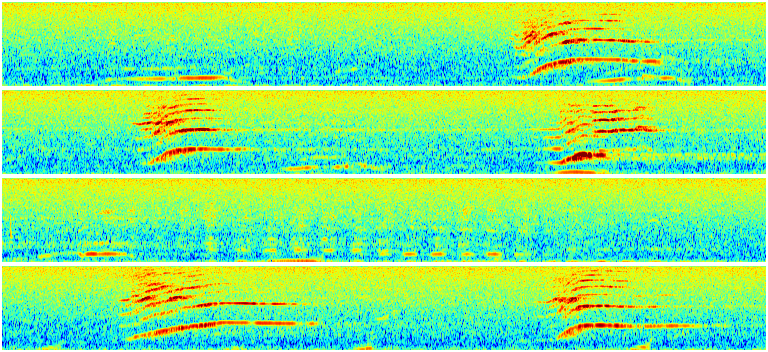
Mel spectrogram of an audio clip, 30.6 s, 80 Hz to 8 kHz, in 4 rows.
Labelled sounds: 5.2	6.5	humpback whale, 0.80 to 5.2 kHz
8.9	9.9	humpback whale, 0.80 to 5.9 kHz
12.9	14.2	humpback whale, 0.80 to 4.6 kHz
24.1	25.9	humpback whale, 0.80 to 6.7 kHz
28.2	29.5	humpback whale, 0.80 to 6.7 kHz

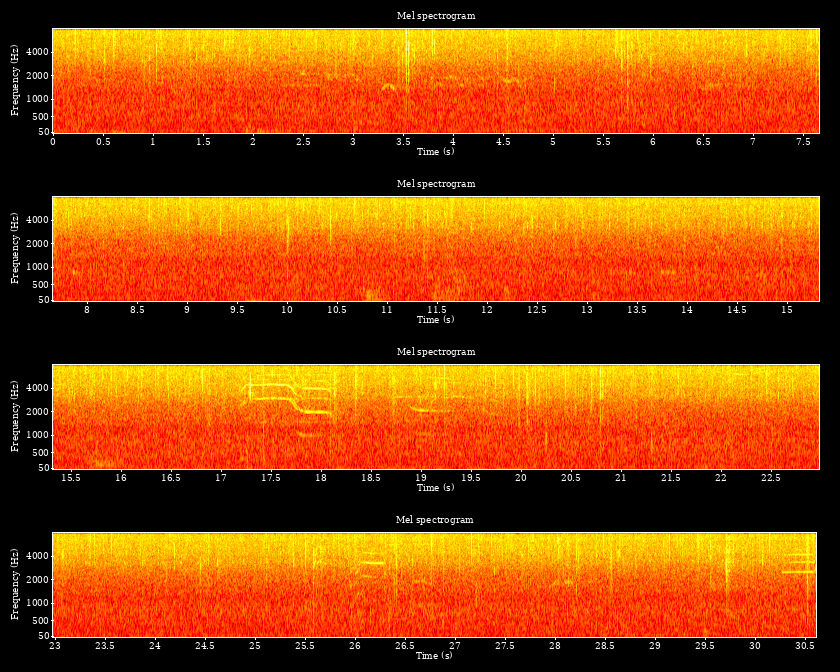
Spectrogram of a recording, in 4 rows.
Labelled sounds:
17.2	18.2	killer whale, northern resident, G clan, 1.7 to 6.0 kHz
18.9	19.6	killer whale, northern resident, G clan, 2.0 to 3.2 kHz
26.1	26.3	killer whale, northern resident, G clan, 3.1 to 3.4 kHz
30.3	30.6	killer whale, northern resident, G clan, 2.4 to 4.2 kHz

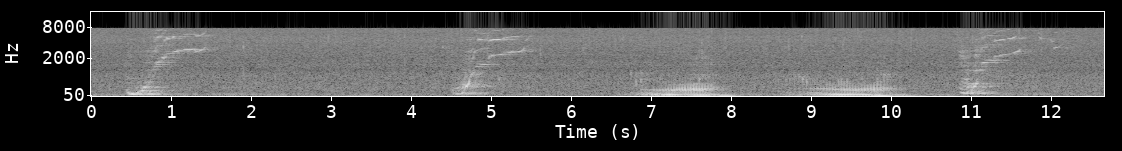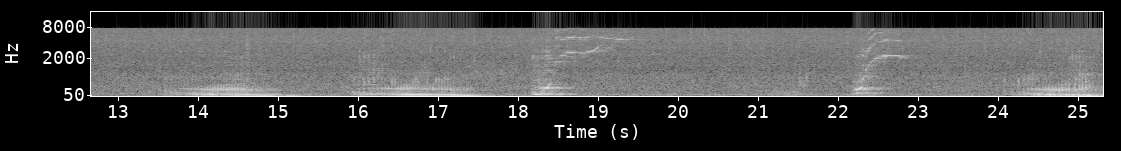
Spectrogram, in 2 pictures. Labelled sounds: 0.9	1.5	humpback whale, 2.4 to 6.2 kHz
4.7	5.5	humpback whale, 1.3 to 5.7 kHz
10.8	11.8	humpback whale, 1.4 to 5.6 kHz
18.6	19.4	humpback whale, 2.3 to 5.6 kHz
22.3	22.9	humpback whale, 1.1 to 4.7 kHz

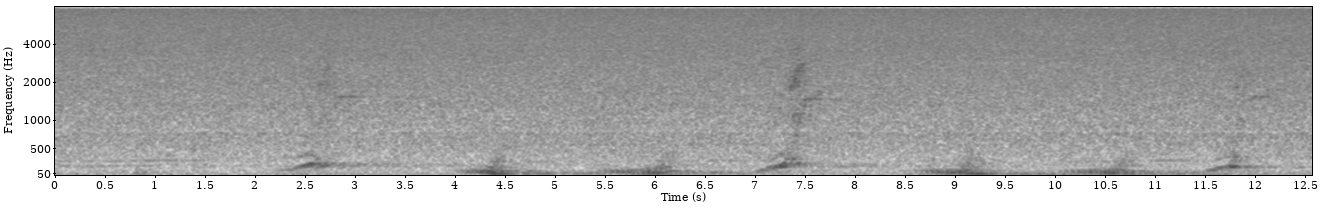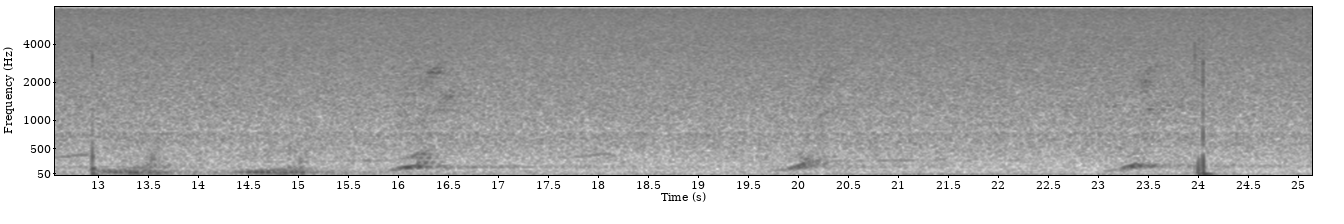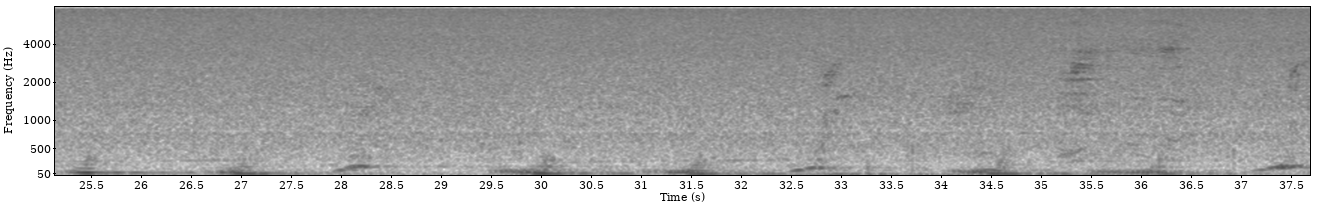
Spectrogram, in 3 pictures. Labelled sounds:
16.3	16.5	humpback whale, 2.3 to 2.7 kHz
34.1	34.3	humpback whale, 1.1 to 1.4 kHz
35.2	35.5	humpback whale, 2.0 to 2.9 kHz

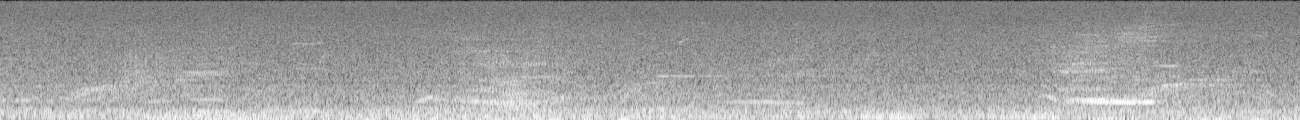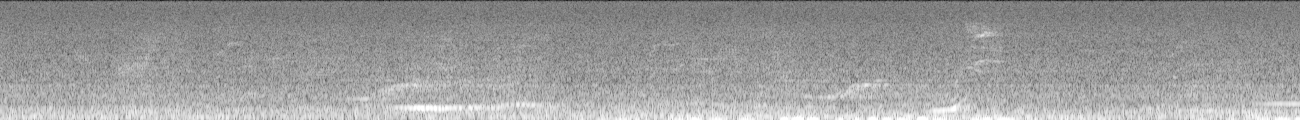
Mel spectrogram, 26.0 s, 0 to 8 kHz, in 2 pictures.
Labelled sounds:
1.8	3.3	humpback whale, 1.1 to 3.0 kHz
6.6	7.0	humpback whale, 1.0 to 1.1 kHz
11.5	12.0	humpback whale, 0.80 to 1.5 kHz
17.0	17.3	humpback whale, 0.80 to 0.96 kHz
19.5	19.8	humpback whale, 2.5 to 2.8 kHz
22.7	23.1	humpback whale, 1.5 to 1.8 kHz

